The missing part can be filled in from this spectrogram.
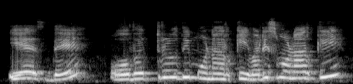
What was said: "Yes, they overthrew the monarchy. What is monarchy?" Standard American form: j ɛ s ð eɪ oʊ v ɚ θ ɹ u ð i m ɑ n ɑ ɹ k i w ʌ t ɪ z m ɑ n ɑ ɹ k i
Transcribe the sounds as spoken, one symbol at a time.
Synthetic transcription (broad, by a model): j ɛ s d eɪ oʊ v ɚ t ɹ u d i m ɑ n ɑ ɹ k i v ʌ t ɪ s m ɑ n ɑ ɹ k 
